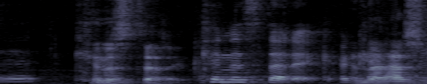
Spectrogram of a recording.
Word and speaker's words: kinesthetic: Kinesthetic.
